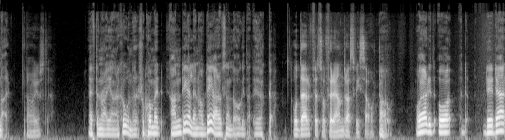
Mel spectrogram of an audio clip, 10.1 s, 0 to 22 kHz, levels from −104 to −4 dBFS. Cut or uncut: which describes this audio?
uncut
